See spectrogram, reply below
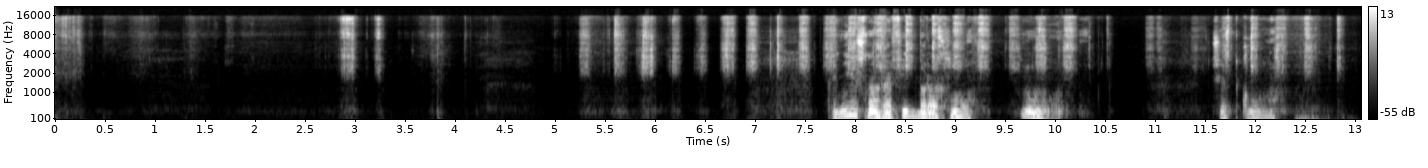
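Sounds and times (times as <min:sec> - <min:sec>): knife scraping: 0:05.2 - 0:13.0.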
